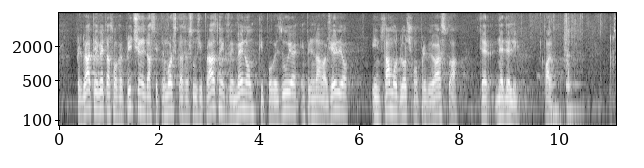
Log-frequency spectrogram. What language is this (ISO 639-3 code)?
slv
